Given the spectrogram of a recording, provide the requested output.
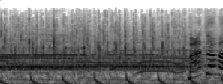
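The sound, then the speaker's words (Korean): A crowd of mothers and fathers applauds in a dense, steady wash of clapping that fills all three seconds, with a rhythmic thumping beat and sustained voices running beneath it. “우리 엄마들, 아빠들 박수 많이 쳐야 건강해지는 거예요.”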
